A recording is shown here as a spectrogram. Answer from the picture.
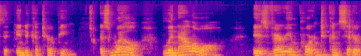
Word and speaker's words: linalool: All right, spelled linalool but pronounced linalool.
